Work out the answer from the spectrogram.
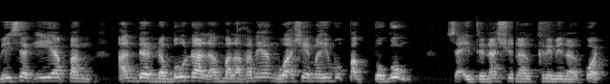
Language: Filipino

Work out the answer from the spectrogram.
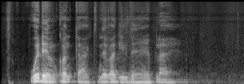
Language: Nigerian Pidgin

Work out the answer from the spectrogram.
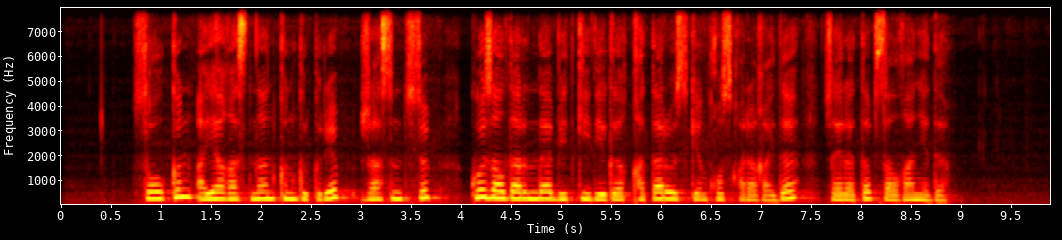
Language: Kazakh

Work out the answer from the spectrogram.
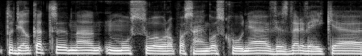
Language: Lithuanian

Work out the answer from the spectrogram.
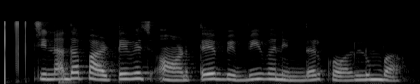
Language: Punjabi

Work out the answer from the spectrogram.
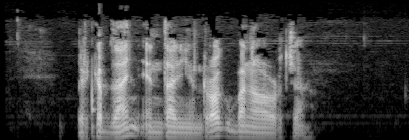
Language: Catalan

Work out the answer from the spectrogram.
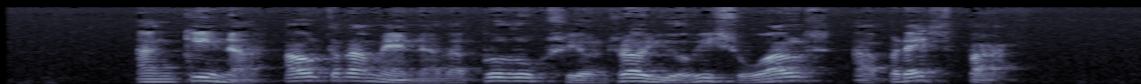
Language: Catalan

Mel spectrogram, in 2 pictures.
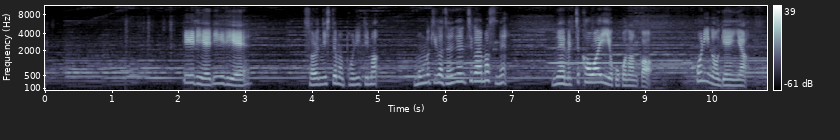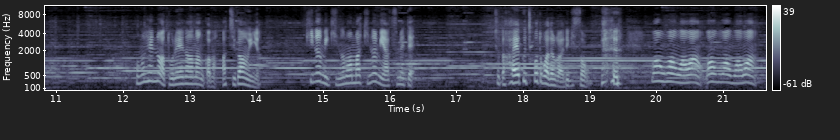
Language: Japanese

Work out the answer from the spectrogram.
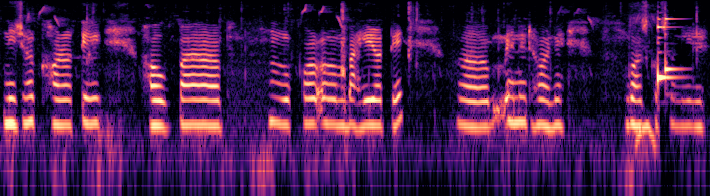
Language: Assamese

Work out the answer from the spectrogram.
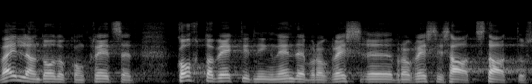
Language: Estonian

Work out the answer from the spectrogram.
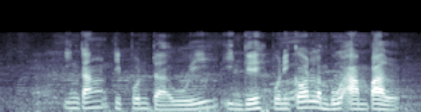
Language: Javanese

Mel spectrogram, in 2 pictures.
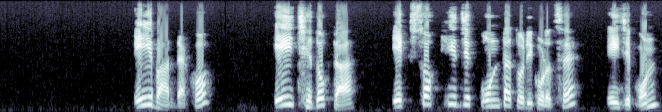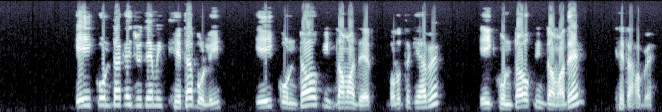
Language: Bangla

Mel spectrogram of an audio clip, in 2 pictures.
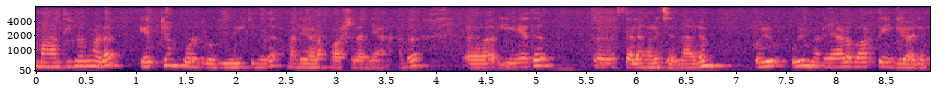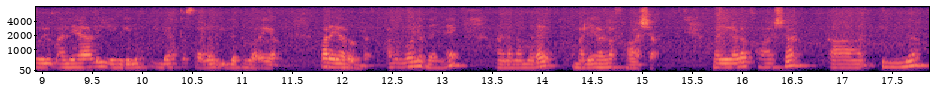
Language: Malayalam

